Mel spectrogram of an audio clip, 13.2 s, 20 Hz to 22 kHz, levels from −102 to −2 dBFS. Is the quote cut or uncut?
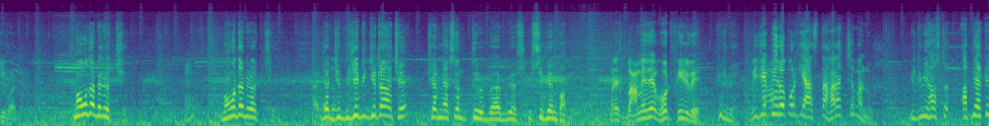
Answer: uncut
